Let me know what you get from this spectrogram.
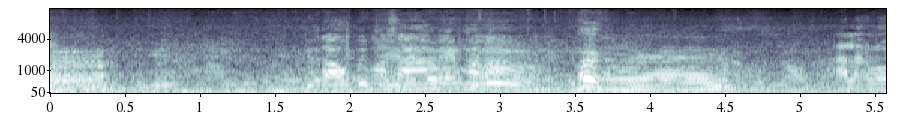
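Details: Thin, bony cattle taken to market, lowing with drawn-out harmonic moos that bend and flatten around the middle of the clip, over a background of human voices and crowd noise.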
